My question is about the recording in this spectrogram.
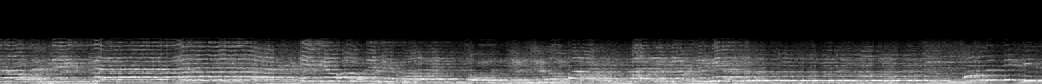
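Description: A children's chorus singing a musical-theatre song together in unison over instrumental accompaniment. The singing and accompaniment run on without a break.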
